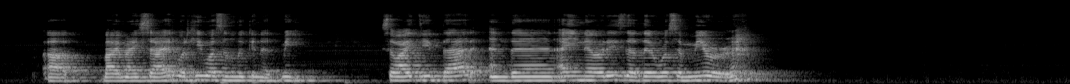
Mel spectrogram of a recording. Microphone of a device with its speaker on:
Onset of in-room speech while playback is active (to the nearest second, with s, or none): 0 s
